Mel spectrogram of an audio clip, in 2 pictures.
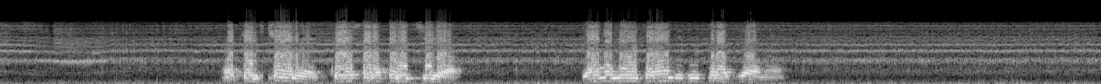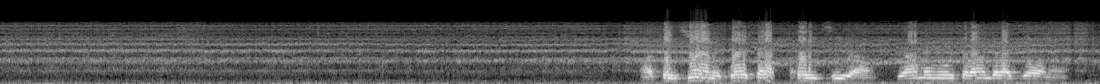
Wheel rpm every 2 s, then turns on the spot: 150, 160, 160, 170, 160, 170, 170, 160, 160, 150, 160.
none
